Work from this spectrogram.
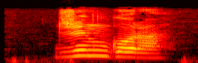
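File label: "джынгора", Komi, female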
